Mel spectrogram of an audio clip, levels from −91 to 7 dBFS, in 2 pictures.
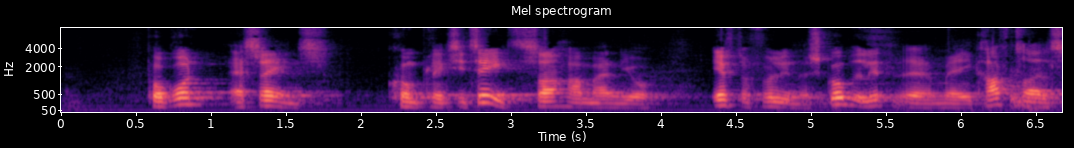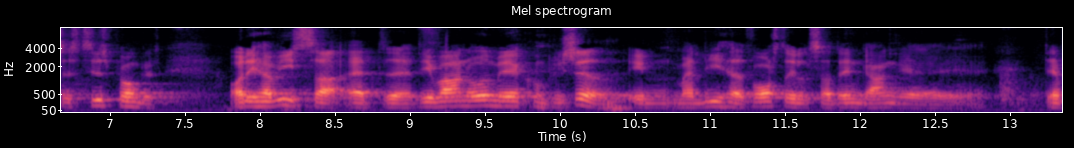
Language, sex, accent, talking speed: Danish, male, native, 155 wpm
